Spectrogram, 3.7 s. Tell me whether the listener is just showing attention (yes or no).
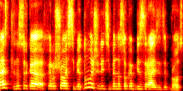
no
